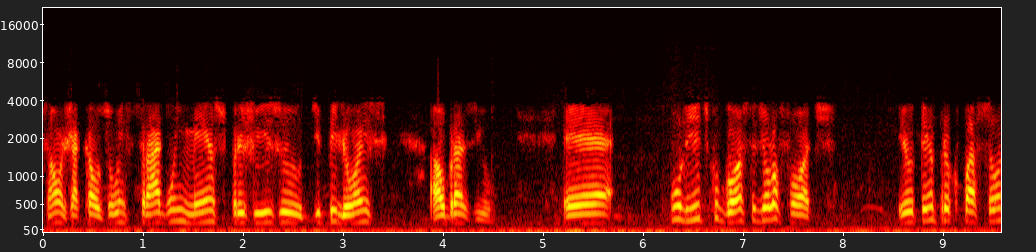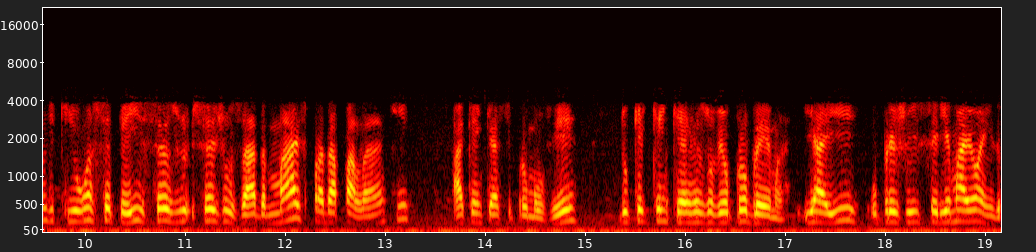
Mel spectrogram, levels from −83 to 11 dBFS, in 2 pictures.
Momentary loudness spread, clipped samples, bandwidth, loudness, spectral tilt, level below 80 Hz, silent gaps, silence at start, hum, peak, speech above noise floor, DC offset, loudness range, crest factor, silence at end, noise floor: 10 LU; under 0.1%; 4.4 kHz; -20 LUFS; -7 dB/octave; -46 dBFS; none; 0.05 s; none; -2 dBFS; 24 dB; under 0.1%; 3 LU; 20 dB; 0 s; -44 dBFS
